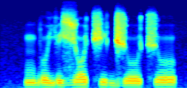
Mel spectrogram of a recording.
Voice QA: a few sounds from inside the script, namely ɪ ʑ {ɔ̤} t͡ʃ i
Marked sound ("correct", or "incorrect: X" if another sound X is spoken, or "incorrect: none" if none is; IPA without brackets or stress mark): incorrect: ɔ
